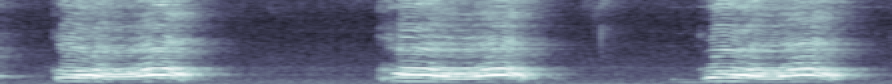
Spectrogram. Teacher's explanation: तो जैसा कि नाम से ही स्पष्ट है, कंठस्य व्यंजन यानी कि कंठ से जिस व्यंजन वर्ण को बोला जाए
